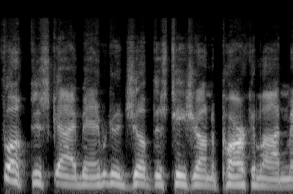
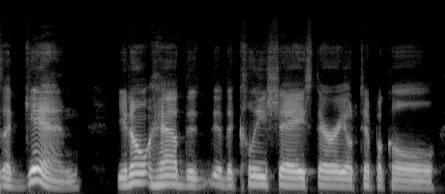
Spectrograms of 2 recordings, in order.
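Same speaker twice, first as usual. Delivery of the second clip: ordinary talk, nothing marked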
